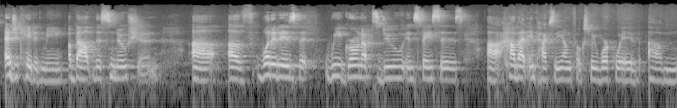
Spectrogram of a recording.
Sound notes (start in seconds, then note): none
